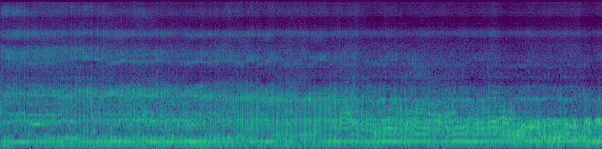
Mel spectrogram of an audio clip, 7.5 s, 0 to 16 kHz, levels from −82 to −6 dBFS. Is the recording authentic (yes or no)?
no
